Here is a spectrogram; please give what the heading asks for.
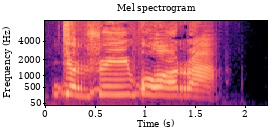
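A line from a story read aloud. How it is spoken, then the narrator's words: Shout after someone. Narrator (Russian): а четвертый закричал мне вслед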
